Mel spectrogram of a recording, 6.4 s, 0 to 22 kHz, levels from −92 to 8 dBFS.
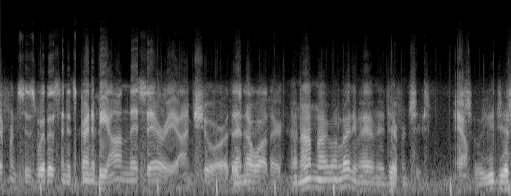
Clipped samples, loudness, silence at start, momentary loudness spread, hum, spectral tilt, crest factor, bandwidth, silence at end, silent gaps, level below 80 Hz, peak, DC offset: under 0.1%; -23 LUFS; 0 s; 6 LU; none; -5.5 dB/octave; 20 dB; 12 kHz; 0 s; none; -46 dBFS; -4 dBFS; under 0.1%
